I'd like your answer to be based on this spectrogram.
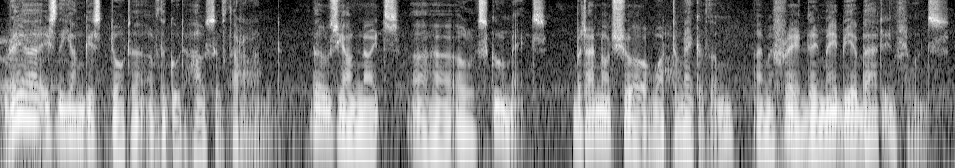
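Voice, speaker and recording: An actor playing a reserved, wary cleric in a video game, with a formal, measured manner. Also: male voice, deep voice, very animated, a little mellow, slight background noise, full character voice. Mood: reserved, courteous. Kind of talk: video game character dialogue.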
